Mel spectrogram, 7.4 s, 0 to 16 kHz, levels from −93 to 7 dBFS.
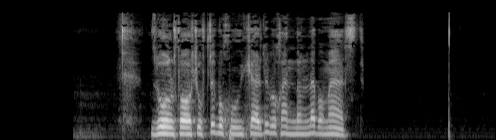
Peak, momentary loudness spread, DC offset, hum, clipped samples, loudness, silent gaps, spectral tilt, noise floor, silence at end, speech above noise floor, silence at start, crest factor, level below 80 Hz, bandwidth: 0 dBFS; 22 LU; under 0.1%; 50 Hz at -60 dBFS; under 0.1%; -19 LUFS; none; -5.5 dB/octave; -80 dBFS; 2.1 s; 62 dB; 1.85 s; 22 dB; -56 dBFS; 11.5 kHz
